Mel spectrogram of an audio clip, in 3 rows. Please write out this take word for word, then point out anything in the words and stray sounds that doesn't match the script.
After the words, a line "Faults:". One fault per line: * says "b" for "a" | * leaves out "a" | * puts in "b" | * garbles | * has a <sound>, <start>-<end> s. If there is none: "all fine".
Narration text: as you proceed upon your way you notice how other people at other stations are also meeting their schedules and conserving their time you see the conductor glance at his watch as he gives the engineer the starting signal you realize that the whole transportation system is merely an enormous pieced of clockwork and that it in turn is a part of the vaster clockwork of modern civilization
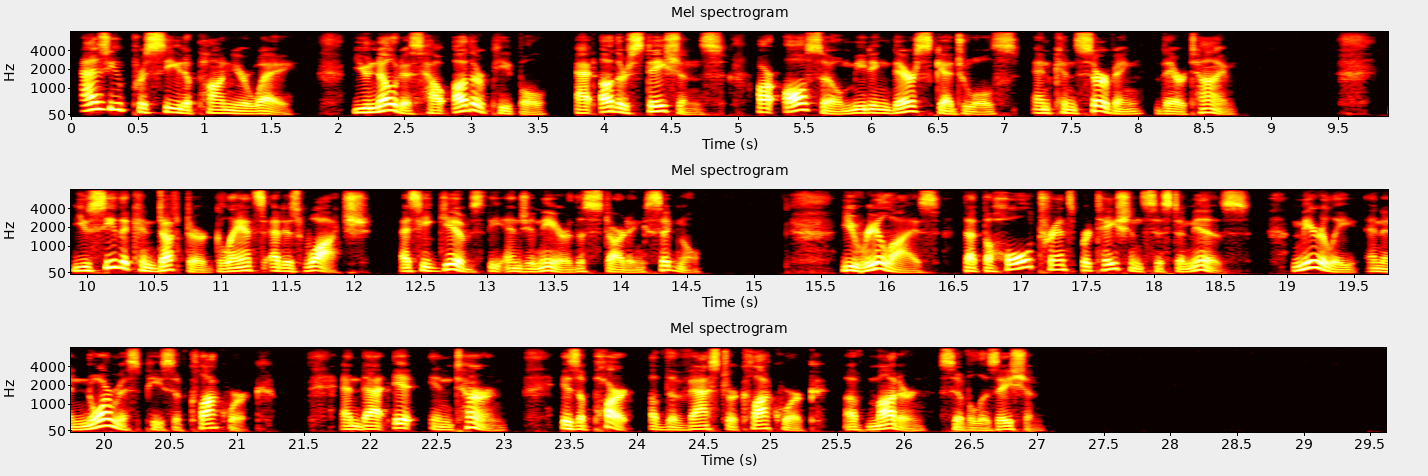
as you proceed upon your way you notice how other people at other stations are also meeting their schedules and conserving their time you see the conductor glance at his watch as he gives the engineer the starting signal you realize that the whole transportation system is merely an enormous piece of clockwork and that it in turn is a part of the vaster clockwork of modern civilization
Faults:
* says "piece" for "pieced"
